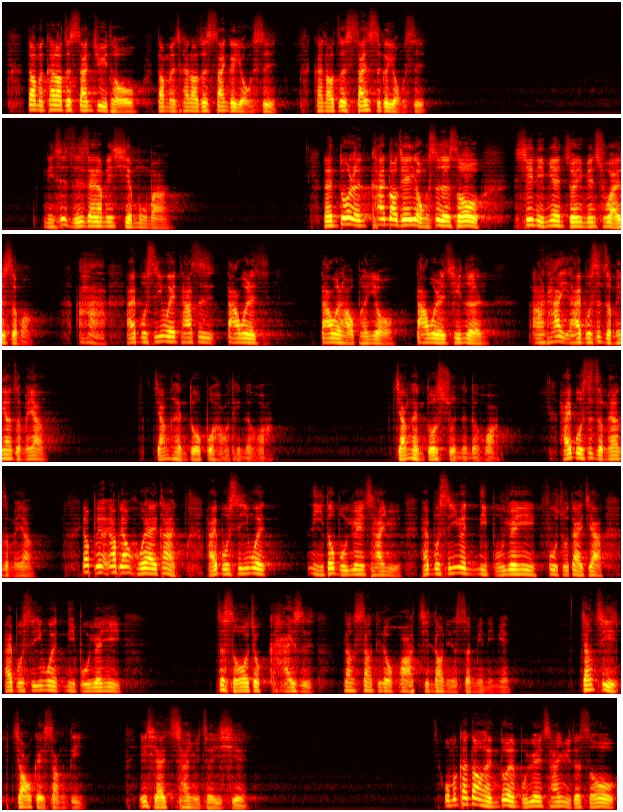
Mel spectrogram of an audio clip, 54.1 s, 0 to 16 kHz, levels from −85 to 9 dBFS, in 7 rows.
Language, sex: Chinese, male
